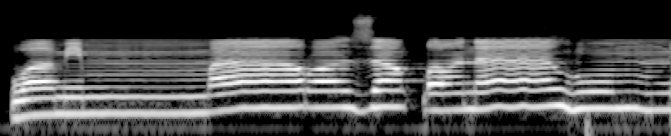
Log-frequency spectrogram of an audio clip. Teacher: Na panjang selama dua ketukan karena ada alif yang didahului oleh fathah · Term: Mad Asli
